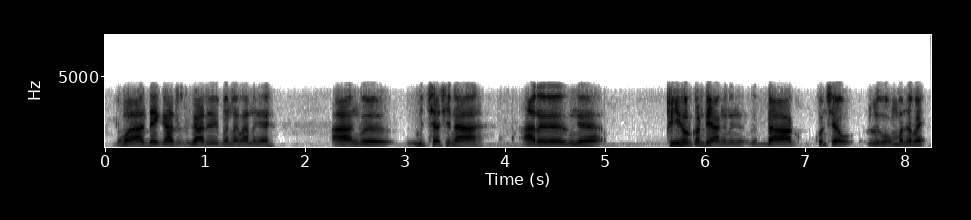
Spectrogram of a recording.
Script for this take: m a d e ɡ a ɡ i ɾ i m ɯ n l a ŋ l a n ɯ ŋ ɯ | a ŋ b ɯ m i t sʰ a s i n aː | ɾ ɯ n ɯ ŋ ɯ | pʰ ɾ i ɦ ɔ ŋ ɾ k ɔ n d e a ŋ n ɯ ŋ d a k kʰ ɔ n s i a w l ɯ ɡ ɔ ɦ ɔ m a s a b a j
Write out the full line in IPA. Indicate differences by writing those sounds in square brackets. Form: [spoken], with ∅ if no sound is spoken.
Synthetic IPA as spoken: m a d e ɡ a ɡ [a] ɾ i m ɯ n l a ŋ l a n ɯ ŋ ɯ | a ŋ b ɯ m i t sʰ a s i n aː | ɾ ɯ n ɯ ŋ ɯ | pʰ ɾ i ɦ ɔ [∅] ɾ k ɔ n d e a ŋ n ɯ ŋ d a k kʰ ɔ n s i a w l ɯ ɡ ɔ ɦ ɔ m a [z] a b a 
